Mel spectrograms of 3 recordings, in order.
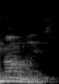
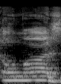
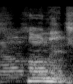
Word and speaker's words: homage: You gotta pay homage. Thank you for pronouncing that right. It's not homage, those fucking French smelly people.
